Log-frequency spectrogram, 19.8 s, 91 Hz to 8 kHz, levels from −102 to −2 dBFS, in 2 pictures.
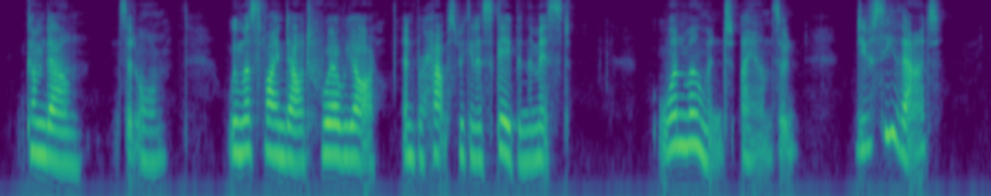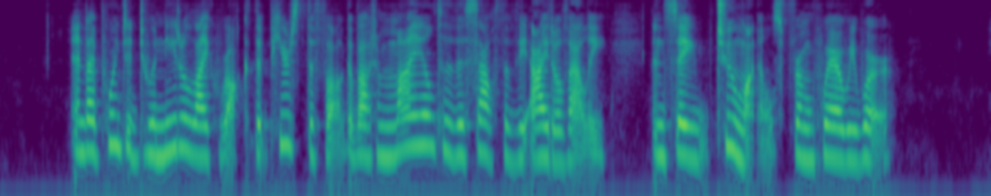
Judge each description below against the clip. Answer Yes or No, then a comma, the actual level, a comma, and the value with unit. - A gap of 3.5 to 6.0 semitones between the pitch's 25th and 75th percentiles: No, average, 2.9 semitones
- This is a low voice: No, high, 235 Hz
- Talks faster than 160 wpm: Yes, average, 170 wpm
